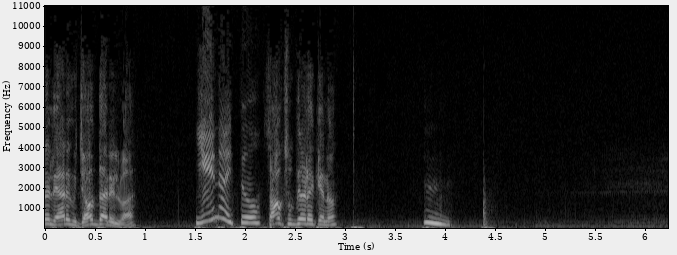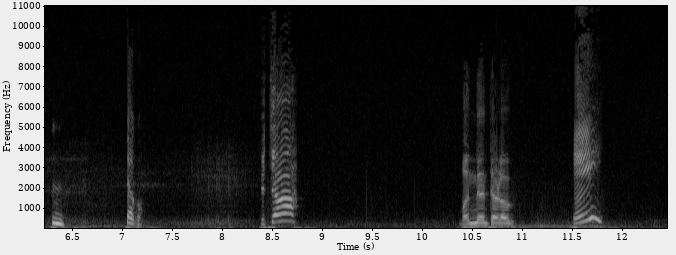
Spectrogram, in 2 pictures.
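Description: A man speaks in reply, close by.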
